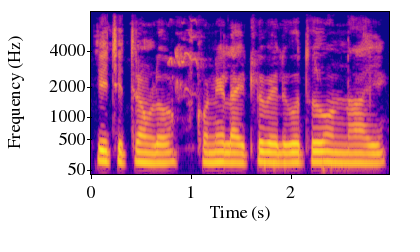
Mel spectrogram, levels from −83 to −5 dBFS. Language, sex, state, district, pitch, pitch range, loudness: Telugu, male, Telangana, Mahabubabad, 140 Hz, 135-150 Hz, -15 LUFS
